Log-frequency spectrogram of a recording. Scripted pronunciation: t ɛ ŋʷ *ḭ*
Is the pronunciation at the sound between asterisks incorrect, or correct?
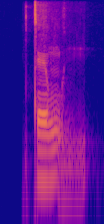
correct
